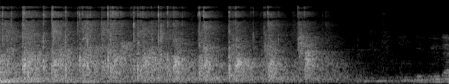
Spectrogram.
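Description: Audience applauding in a hall, a dense patter of many hands clapping that dies away near the end.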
